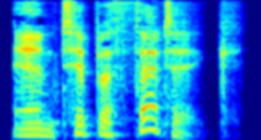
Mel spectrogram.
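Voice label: "antipathetic", British English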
